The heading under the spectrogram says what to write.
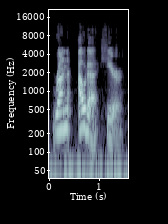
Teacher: This out of becomes outa.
